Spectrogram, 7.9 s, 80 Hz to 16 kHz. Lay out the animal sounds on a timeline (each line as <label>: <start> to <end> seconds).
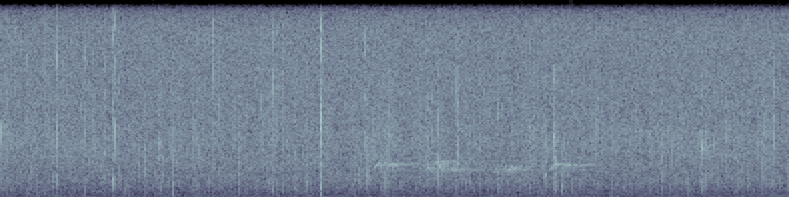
American Robin (Turdus migratorius): 3.6 to 5.9 seconds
